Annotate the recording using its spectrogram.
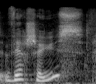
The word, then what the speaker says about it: Verschaus: qui se prononce comme Emmaüs, j'ai eu la révélation là tout à l'heure, Emmaüs, Verschaus, Verschaus, qui veut dire probablement versant chaud.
